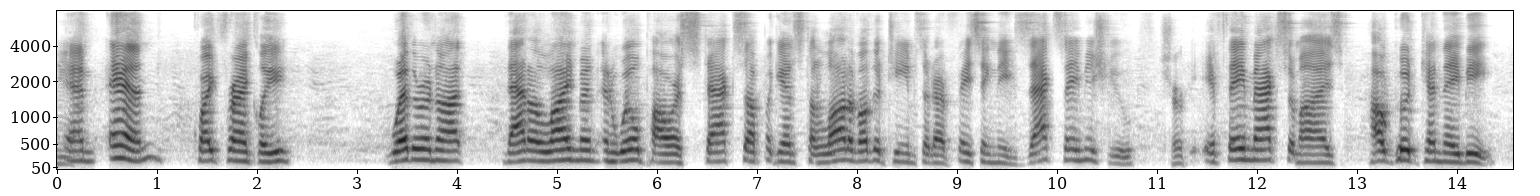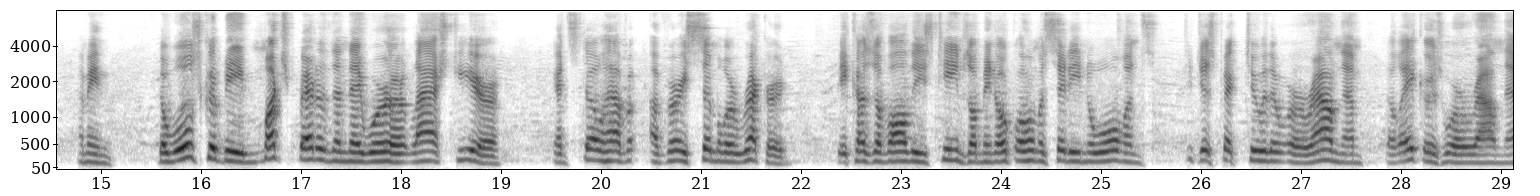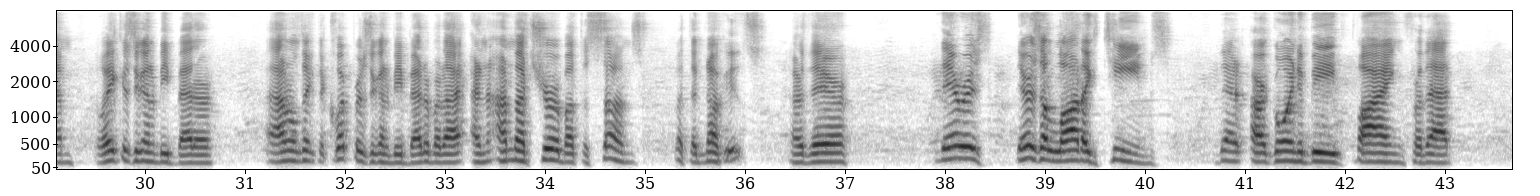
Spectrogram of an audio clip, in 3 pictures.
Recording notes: WolvesFest 2023. At Falling Knife Brewing Company for a live podcast where they answer in-person listener questions.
